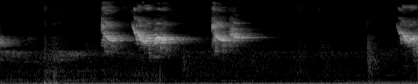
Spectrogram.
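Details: Captive budgerigars in a home breeding flock give four loud, sharp chirps, each sliding downward, spaced about a second apart over a faint low hum.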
